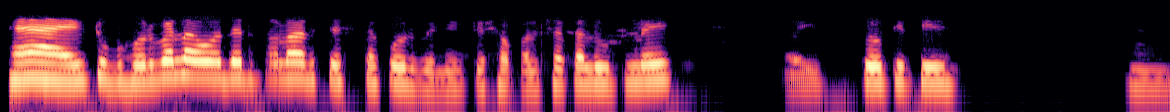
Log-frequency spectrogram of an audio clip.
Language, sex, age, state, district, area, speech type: Bengali, female, 30-45, West Bengal, Cooch Behar, urban, conversation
